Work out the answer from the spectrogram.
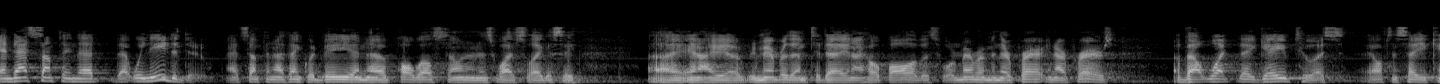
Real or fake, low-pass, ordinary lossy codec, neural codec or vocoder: real; 7.2 kHz; MP3, 24 kbps; none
